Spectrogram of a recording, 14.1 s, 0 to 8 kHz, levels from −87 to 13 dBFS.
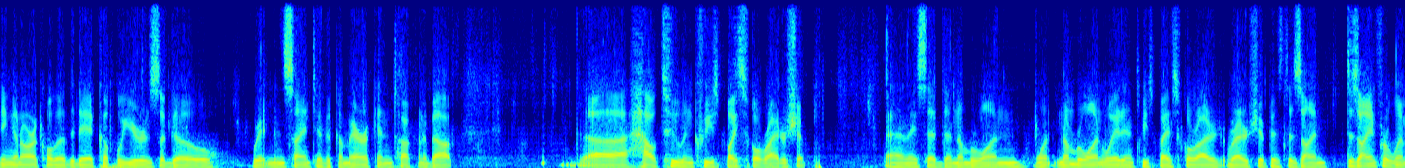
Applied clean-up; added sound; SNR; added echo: neural separator model SepFormer DNS4.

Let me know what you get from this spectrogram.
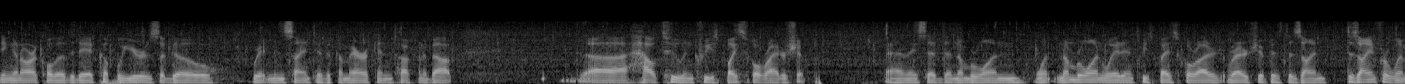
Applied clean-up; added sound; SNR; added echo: none; Frying (food); 19 dB; none.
